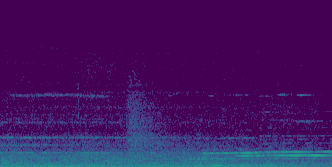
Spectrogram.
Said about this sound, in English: By the way, I am at the subway.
